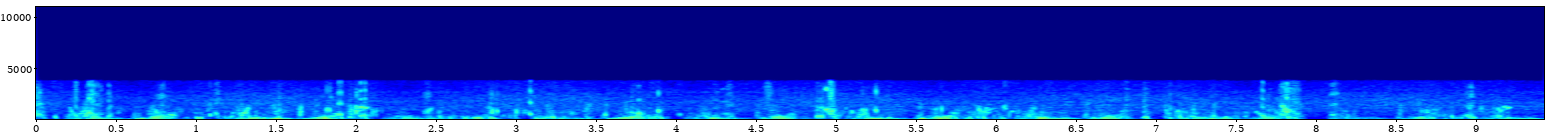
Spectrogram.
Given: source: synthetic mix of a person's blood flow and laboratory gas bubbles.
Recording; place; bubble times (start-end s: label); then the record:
Doppler ultrasound of blood flow; precordium
0.00-0.17 s: bubbles
0.20-0.54 s: bubbles
0.72-1.33 s: bubbles
1.46-1.58 s: bubbles
1.78-2.17 s: bubbles
2.42-2.58 s: bubbles
2.63-3.50 s: bubbles
3.62-4.06 s: bubbles
4.17-4.39 s: bubbles
4.54-5.07 s: bubbles
5.09-5.38 s: bubbles
5.63-6.49 s: bubbles
6.58-6.76 s: bubbles
6.79-7.49 s: bubbles
7.58-7.95 s: bubbles
8.07-8.17 s: bubbles
8.63-9.25 s: bubbles
9.42-9.44 s: bubbles
From the record:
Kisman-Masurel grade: 342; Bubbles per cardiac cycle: rolling drumbeat, 9 or more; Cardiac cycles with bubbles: 100%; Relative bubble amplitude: moderate (0.250 to 0.450); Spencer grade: 3 (all of the cardiac periods contain showers or single bubble signals, but not dominating or overriding the cardiac motion signals); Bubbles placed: anywhere in the cardiac cycle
